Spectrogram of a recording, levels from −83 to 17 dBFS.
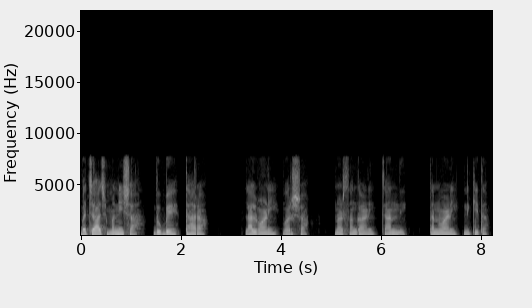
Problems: none marked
